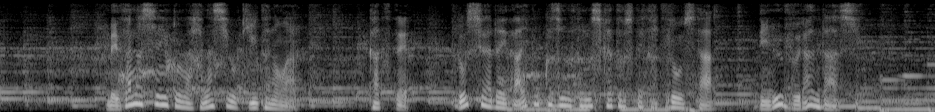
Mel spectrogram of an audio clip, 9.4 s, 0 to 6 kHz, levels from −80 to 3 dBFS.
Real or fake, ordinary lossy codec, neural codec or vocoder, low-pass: fake; none; autoencoder, 48 kHz, 32 numbers a frame, DAC-VAE, trained on Japanese speech; 5.4 kHz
